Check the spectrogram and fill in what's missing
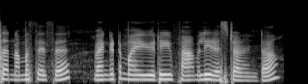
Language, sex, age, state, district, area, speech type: Telugu, female, 30-45, Andhra Pradesh, Kadapa, rural, spontaneous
